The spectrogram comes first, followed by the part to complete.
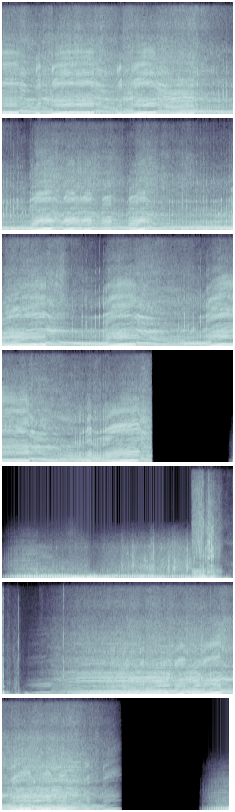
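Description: Two-stroke chainsaw cutting through the limbs of a felled conifer: revs climb and fall again and again with each cut, settling back to a steady idle between cuts. Partway through the sound cuts out briefly, then there is a low rumble with a few clicks before the saw is heard revving through cuts again.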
